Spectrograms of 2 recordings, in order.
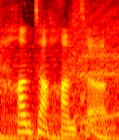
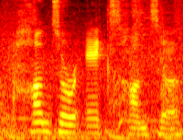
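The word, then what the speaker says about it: Hunter × Hunter: Apparently, it's pronounced Hunter Hunter, not Hunter X Hunter, but like I always say it Hunter X Hunter.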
